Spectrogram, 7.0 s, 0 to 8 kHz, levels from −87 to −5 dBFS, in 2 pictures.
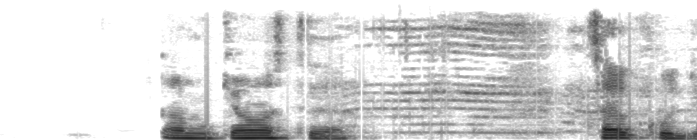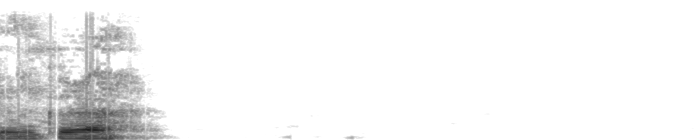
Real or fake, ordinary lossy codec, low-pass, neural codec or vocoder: real; AAC, 48 kbps; 7.2 kHz; none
